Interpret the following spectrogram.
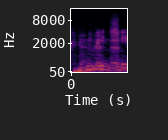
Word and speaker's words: Ricci: Ricky's, excuse me, no, you're not Paul Ricky, TJ Ricci, yes. Same spelling, different pronunciation.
